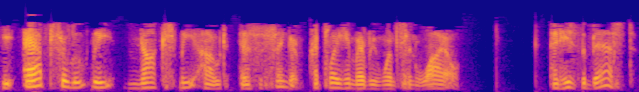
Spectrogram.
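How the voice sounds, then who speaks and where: Raspy man on a phone line. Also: medium pitch, animated, brisk. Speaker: guest, entertainer and author. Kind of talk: casual phone-in interview chat. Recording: narrow, tinny phone line.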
